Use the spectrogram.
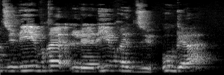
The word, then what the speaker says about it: Hygge: livre le livre du Houga c'estécrit IG mais ça se prononce houa et il a été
